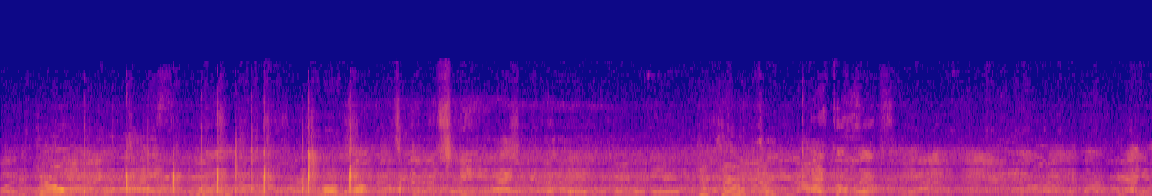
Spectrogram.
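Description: Young women on a team shout and cheer outdoors.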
